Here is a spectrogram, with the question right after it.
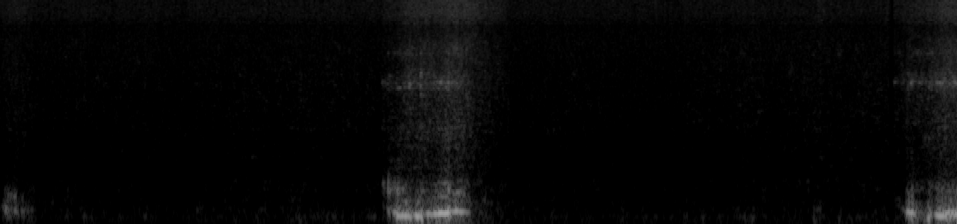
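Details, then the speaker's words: A sleeping dog snoring far away on the other side of an RV: faint, low rumbling snores, about one every five seconds, in an otherwise quiet room. "my dog snores oh you can hear in the background but he's way another side RV"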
